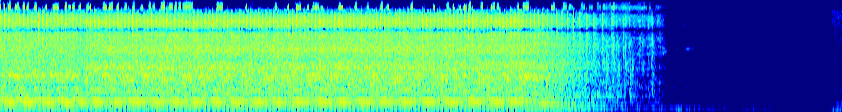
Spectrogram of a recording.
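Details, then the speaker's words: Mower after carburetor repair, on a quarter tank of fuel: a smooth, even engine beat at steady speed for about five seconds, then it shuts off and winds down cleanly. The engine runs great. "the good news is that the engine starts and runs great, but the bad news is that we're nowhere near ready to sell it just yet."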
